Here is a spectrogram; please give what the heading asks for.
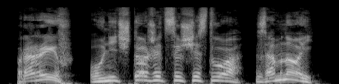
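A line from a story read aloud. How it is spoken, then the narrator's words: Barked gruffly. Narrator (Russian): рявкнул бородатый мужик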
